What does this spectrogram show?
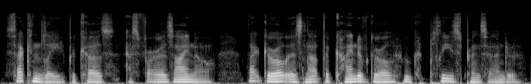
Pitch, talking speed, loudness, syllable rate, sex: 115 Hz, 225 wpm, -16 LUFS, 5.7 syllables/s, male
